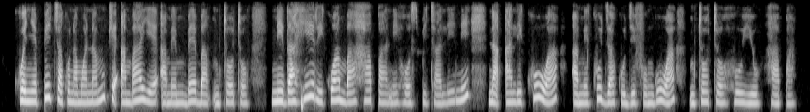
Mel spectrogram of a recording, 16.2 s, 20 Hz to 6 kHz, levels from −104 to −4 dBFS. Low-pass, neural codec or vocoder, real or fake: 5.4 kHz; none; real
